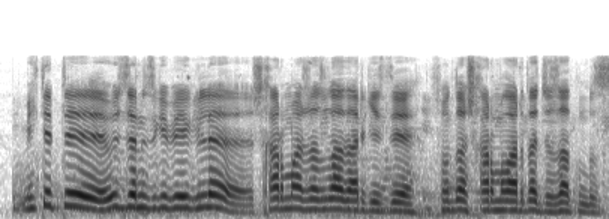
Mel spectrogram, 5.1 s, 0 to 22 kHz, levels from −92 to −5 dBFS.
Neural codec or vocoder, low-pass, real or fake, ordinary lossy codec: none; none; real; none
